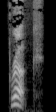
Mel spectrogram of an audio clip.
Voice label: "brook", spelling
